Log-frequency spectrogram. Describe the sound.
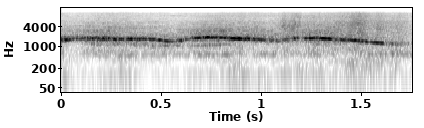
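A voice imitates whistling wind, blowing one long, wavering whistle that rises and dips gently before trailing off, steady and fairly soft, with a faint breathy hiss underneath.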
